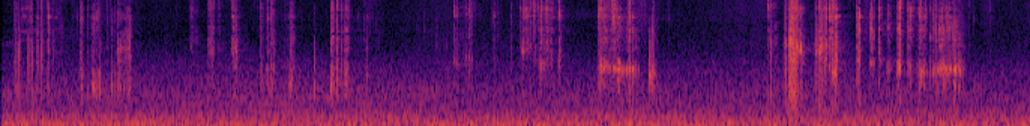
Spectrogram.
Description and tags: spoon on concrete
a series of takes with a spoon scraping up oatmeal on concrete. this took place because I was also recording splatter (less interesting) for some foley.
concrete, field-recording, metal, scrape, spoon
